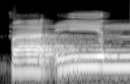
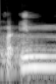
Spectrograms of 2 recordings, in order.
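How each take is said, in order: First: The syllable before the n is drawn out. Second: The syllable goes straight into the n. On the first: The speaker calls it wrong. "salah ya" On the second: The speaker calls it right. "harusnya fa'in langsung, in langsung masuk ke nunnya"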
